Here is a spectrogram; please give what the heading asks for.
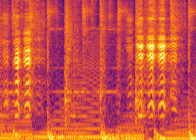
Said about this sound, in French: Emma a raison depuis le début, car Dolly est en fait une brebis et non une chèvre.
